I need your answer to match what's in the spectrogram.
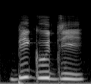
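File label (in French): "BIGOUDI", French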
